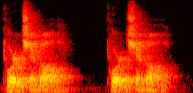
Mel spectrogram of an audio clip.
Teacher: The T comes across as a CH sound.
